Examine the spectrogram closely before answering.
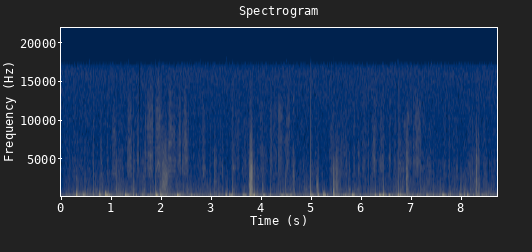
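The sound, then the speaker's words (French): A teacher writes four sentences by hand for a French grammar exercise, making faint, irregular taps and scratches in quick clusters with pauses between. No one speaks. “Je vais écrire quatre phrases.”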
